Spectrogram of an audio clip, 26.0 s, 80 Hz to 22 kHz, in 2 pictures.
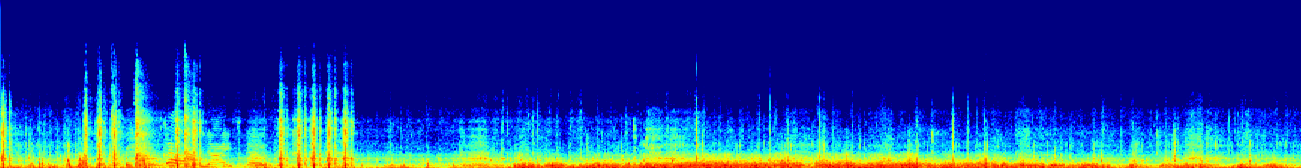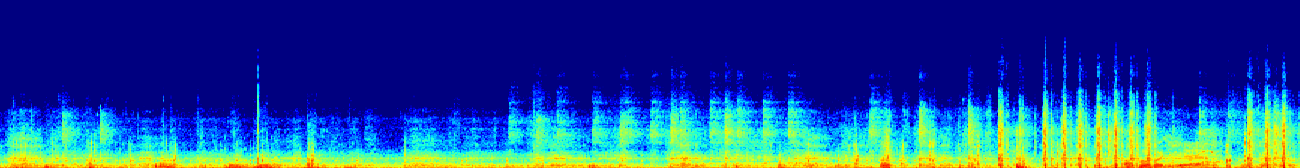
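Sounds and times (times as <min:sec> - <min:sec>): heavy breathing close up: 0:04.5 - 0:05.4, 0:11.5 - 0:24.0.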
